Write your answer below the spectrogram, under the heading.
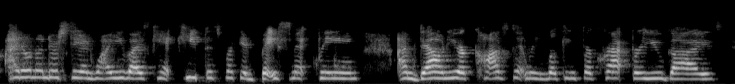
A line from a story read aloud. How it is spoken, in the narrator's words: yelling at her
